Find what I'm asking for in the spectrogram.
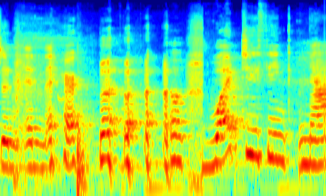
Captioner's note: laughing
